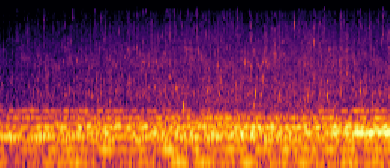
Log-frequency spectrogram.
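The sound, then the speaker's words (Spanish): A small stream in a forest flows steadily, with a continuous bubbling, trickling rush that holds an even level throughout. Faint droplet-like splashes flicker on top, and no voices are present. “Que tal vez habría que fluir igual que lo hace el agua de aquel riachuelo.”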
